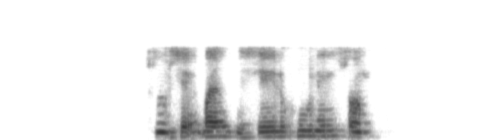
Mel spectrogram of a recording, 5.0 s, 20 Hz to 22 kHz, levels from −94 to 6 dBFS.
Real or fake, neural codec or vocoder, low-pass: fake; codec, 44.1 kHz, 2.6 kbps, DAC; 5.4 kHz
